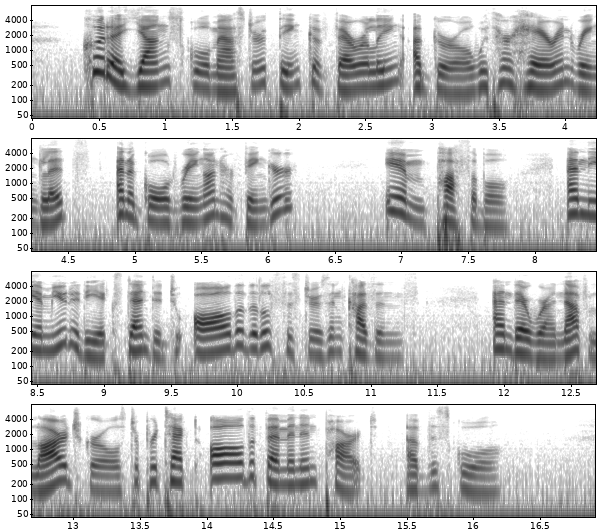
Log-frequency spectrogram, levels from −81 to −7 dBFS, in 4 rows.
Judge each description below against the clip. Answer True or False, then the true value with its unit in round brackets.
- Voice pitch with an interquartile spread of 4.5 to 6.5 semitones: True (5.5 semitones)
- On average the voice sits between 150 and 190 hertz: True (185 Hz)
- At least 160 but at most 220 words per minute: True (165 wpm)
